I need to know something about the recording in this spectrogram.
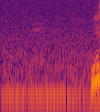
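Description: A pause in a man's spoken lecture with a steady low hum underneath, then his voice resumes near the end.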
